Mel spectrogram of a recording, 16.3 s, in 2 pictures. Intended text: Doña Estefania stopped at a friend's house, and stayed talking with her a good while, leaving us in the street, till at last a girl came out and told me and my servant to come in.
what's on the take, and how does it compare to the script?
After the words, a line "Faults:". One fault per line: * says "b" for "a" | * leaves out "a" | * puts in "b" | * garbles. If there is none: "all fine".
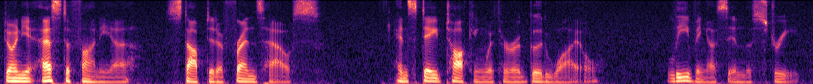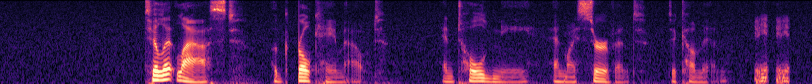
Doña Estefania stopped at a friend's house, and stayed talking with her a good while, leaving us in the street, till at last a girl came out and told me and my servant to come in.
Faults:
all fine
